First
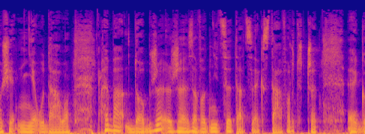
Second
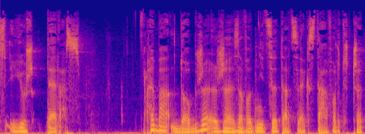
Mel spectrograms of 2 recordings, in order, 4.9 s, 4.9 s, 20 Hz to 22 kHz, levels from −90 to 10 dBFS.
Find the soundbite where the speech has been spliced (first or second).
first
